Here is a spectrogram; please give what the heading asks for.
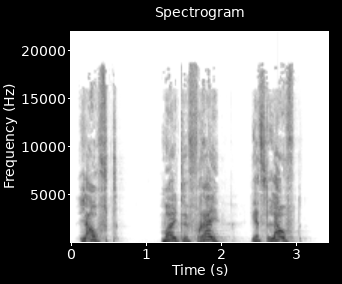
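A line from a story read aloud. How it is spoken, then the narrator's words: Triumphant barking. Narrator (German): bellte triumphierend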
